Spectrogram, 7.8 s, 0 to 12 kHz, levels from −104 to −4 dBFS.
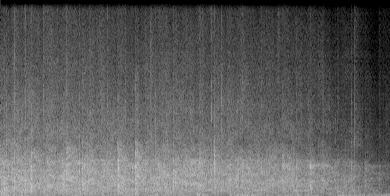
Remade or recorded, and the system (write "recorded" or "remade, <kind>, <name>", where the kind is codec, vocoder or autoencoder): remade, codec, SNAC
